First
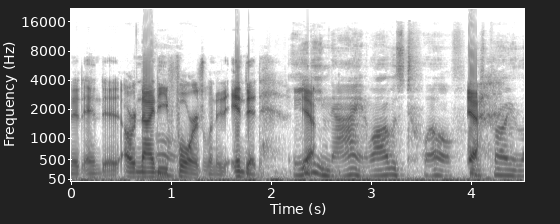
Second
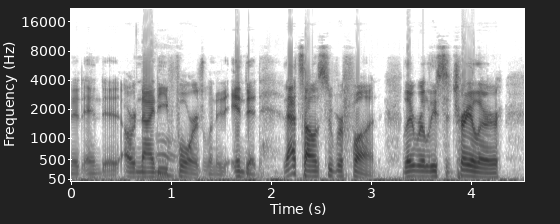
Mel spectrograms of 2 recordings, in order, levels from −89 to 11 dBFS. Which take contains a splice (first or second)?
second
